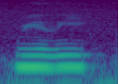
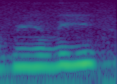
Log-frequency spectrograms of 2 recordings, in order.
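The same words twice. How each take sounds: The two takes are said the same way.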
